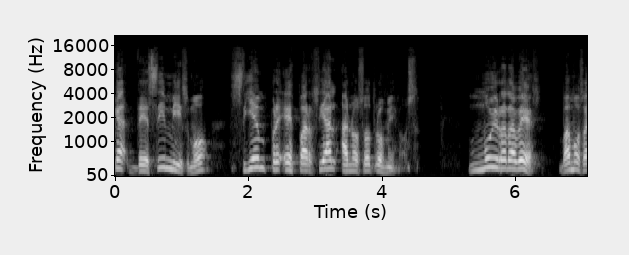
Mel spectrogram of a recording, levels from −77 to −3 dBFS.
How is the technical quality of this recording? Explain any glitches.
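The recording has three short glitches, all from damaged data in a compressed stream. They fall at 0.51 to 0.56 s, 2.99 to 3.05 s and 5.74 to 5.79 s, each about 50 ms long. At those spots some of the encoded bytes were wrong, so the decoder misread the frames, lost sync and had to hunt for the next valid frame header. You hear each one as a quick chirp, squawk, click or short hole cutting into the speech.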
